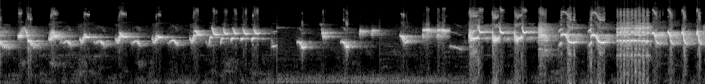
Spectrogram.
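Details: Tembakan-style song of an Asian pied starling, claimed to lure any bird: quick chattering phrases of bright whistles and squeaky notes, a brief quieter dip near the third second, then a dense, harsh, loud outburst.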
